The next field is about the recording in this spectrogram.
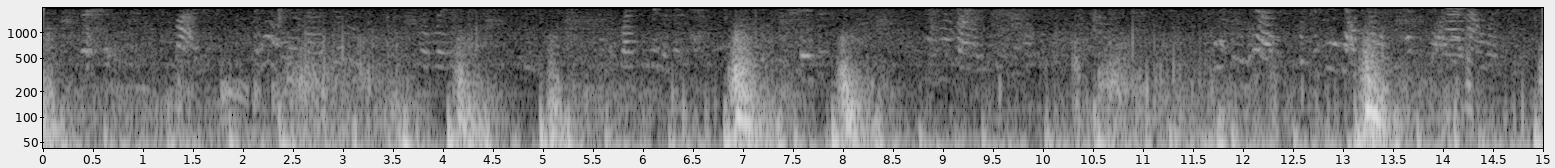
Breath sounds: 2.22-3.99 s: inhalation
2.22-3.99 s: crackles
4.02-4.82 s: exhalation
4.02-4.82 s: crackles
6.86-7.84 s: inhalation
6.86-7.84 s: crackles
7.86-8.63 s: exhalation
7.86-8.63 s: crackles
10.55-13.11 s: inhalation
10.55-13.11 s: crackles
13.13-13.89 s: exhalation
13.13-13.89 s: crackles

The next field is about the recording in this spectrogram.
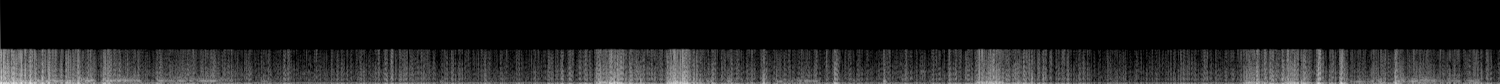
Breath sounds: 5.84-6.66 s: inhalation
5.84-6.66 s: crackles
6.64-7.46 s: exhalation
6.67-7.50 s: crackles
9.74-10.85 s: inhalation
9.74-10.85 s: crackles
12.43-13.19 s: inhalation
13.19-15.00 s: exhalation
13.19-15.00 s: wheeze
13.19-15.00 s: crackles

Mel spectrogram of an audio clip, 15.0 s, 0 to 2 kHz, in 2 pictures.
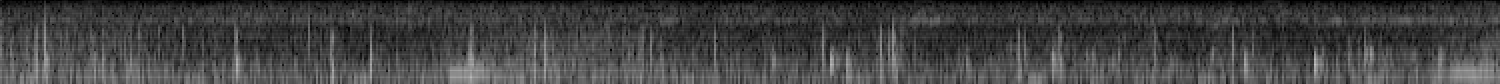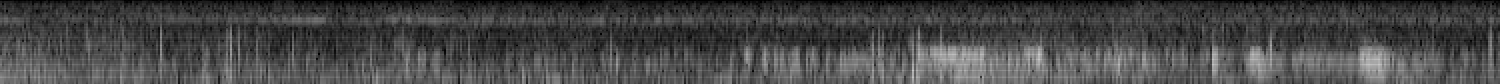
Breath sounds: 2.11-3.37 s: exhalation
7.14-8.40 s: exhalation
12.02-13.36 s: exhalation

